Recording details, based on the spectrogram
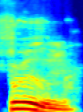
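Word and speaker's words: Frome: up i give up it's froome so like you and that i know no double o either all right well i'll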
